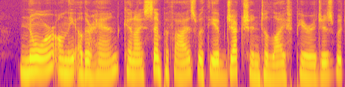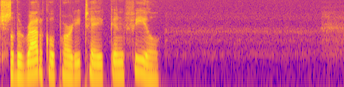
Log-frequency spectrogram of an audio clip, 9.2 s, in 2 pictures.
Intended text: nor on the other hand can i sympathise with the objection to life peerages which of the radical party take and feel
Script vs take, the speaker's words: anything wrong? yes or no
no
